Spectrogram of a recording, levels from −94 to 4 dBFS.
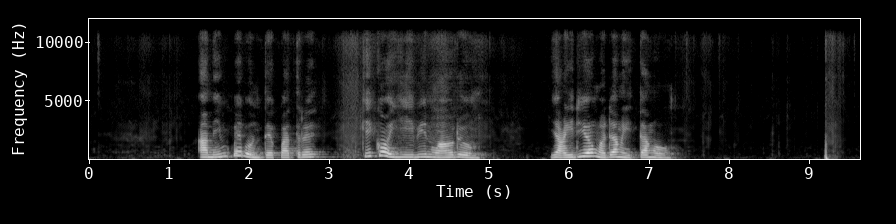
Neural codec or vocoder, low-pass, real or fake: codec, 24 kHz, 3.1 kbps, DualCodec; 10.8 kHz; fake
